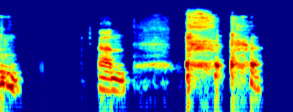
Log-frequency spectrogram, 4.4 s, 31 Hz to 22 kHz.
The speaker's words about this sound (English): My gosh, am I dying from this cough or what? I've been sick now for like 5 or 6 days and it's just not gotten any better.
